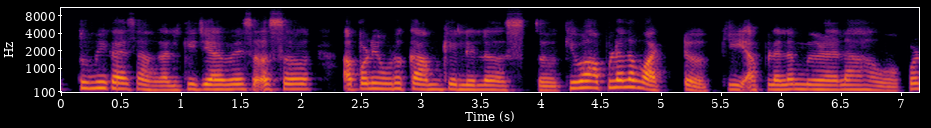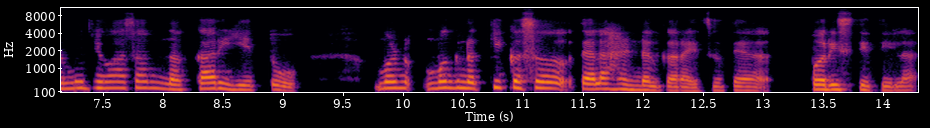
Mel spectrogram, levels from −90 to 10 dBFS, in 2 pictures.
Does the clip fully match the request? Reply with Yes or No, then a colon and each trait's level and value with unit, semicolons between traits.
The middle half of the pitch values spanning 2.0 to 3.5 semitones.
No: average, 4.2 semitones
